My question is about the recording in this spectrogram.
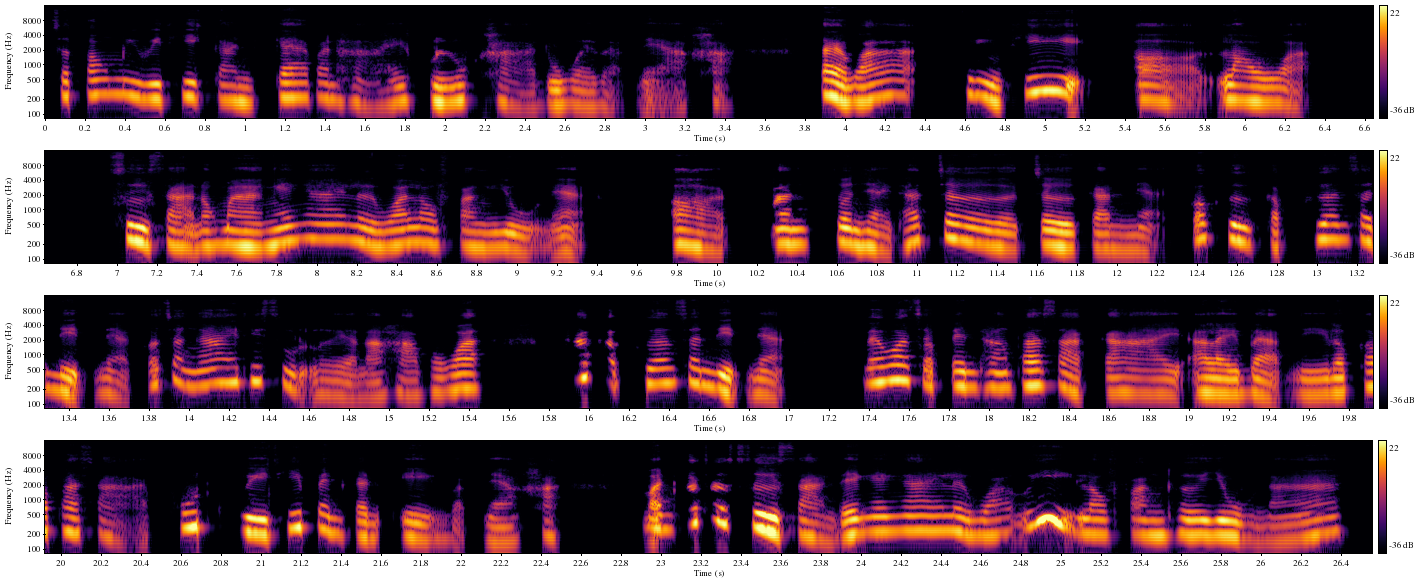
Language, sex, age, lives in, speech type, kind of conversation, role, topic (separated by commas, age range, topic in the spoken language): Thai, female, 40-44, Thailand, conversation, podcast, guest, คุณแสดงให้คนอื่นรู้ว่าคุณกำลังฟังอยู่ได้อย่างไร?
